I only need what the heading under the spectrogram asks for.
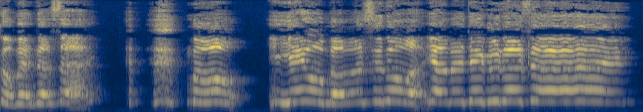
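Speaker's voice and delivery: shouting through tears, very high and loud. Reading a first-person story, voicing the narrator's cry to his family: crying while shouting. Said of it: "と泣きながら叫んだ".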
